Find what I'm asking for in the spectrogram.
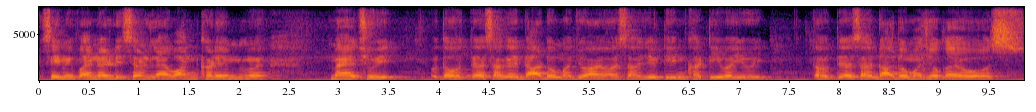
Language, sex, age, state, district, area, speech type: Sindhi, male, 18-30, Maharashtra, Mumbai Suburban, urban, spontaneous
